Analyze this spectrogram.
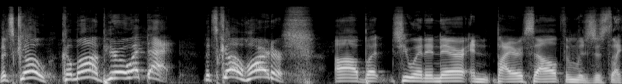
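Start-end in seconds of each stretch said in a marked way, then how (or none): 0.0-2.8 mock sports cheering. Dad jokingly cheers daughter's pirouette, hockey-fan style. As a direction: hype up the ballet like a sports fan. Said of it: "cheering at ballet class".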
